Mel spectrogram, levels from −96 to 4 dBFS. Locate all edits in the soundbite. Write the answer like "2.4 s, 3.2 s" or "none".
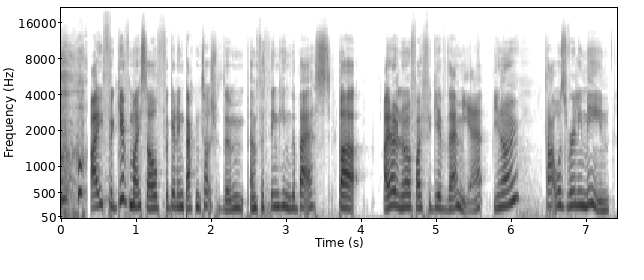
none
